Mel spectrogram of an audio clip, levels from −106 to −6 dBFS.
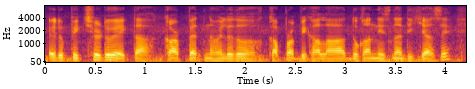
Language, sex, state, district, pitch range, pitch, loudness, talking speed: Nagamese, male, Nagaland, Kohima, 105-125 Hz, 110 Hz, -16 LUFS, 200 wpm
